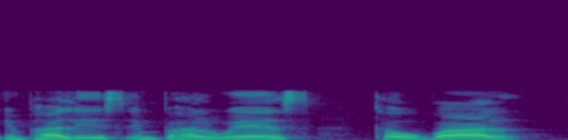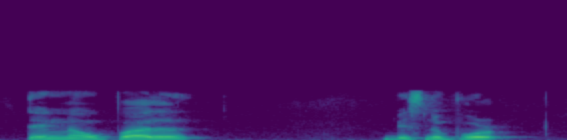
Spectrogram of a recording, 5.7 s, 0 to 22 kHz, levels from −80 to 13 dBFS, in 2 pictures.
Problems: none marked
